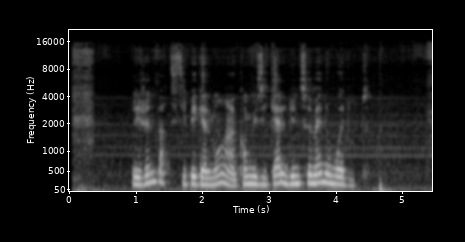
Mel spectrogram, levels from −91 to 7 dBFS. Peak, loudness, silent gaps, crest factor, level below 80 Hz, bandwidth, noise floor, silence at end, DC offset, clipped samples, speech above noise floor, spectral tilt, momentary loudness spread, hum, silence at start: -6 dBFS; -22 LUFS; none; 16 dB; -46 dBFS; 14.5 kHz; -56 dBFS; 0.7 s; under 0.1%; under 0.1%; 35 dB; -7.5 dB/octave; 16 LU; none; 0.05 s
